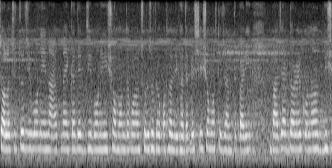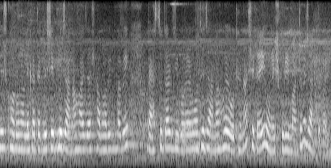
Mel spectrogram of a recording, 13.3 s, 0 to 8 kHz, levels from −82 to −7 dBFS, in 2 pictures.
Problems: constant background noise, background conversations at intervals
